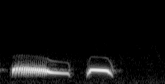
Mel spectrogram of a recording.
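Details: Spotted dove lure recording for captive birds. A long rough, slightly descending coo is followed by a short clear coo that dips at its end, in otherwise silent surroundings.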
